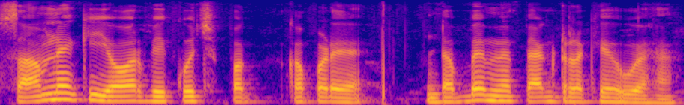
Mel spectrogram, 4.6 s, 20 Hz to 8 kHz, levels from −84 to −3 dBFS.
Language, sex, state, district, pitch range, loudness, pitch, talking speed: Hindi, male, Jharkhand, Garhwa, 125-140 Hz, -16 LUFS, 130 Hz, 160 wpm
